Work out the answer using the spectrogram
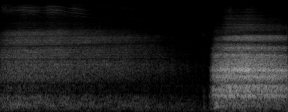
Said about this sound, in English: Deep breath in. Open mouth, exhale. One more just like that. Deep breath in. Open mouth, exhale.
